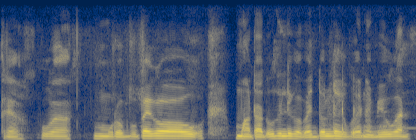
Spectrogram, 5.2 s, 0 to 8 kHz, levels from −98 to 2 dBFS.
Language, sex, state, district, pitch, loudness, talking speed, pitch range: Chakma, female, Tripura, Unakoti, 120 Hz, -17 LUFS, 140 wpm, 115-125 Hz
